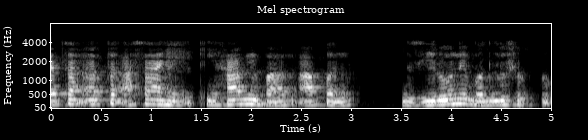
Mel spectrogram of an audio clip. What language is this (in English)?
Marathi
